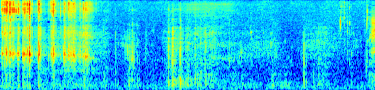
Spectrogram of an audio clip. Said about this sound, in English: I feel like the chip was more of a satisfying crunch.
